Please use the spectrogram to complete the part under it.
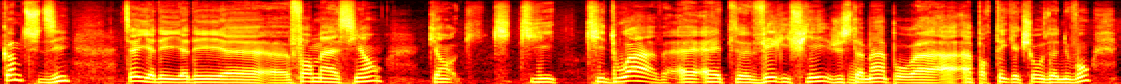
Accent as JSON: {"language": "French", "town": "Chicoutimi", "region": "Quebec", "country": "Canada", "said": "moi, je viens de Chicoutimi."}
